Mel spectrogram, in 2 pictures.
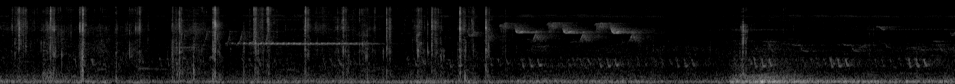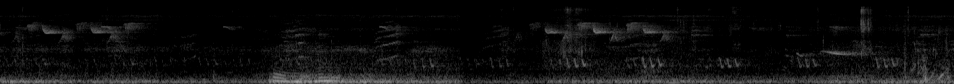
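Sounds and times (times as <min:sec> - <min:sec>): dry leaves crackling: 0:00.0 - 0:07.6
low rumble: 0:07.2 - 0:10.1.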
